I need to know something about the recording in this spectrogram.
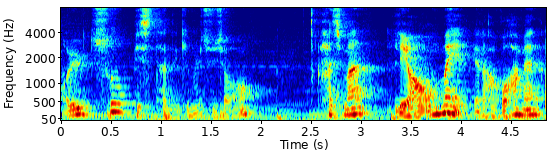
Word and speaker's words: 撩妹: 하지만 려메이라고 하면 안 된다라는 겁니다. 려메이라고 해야 되고요.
